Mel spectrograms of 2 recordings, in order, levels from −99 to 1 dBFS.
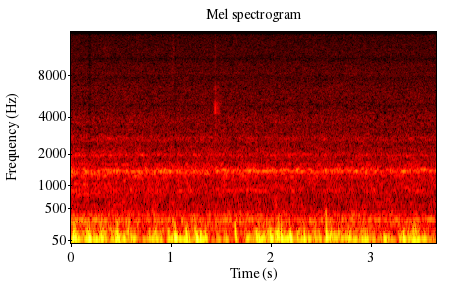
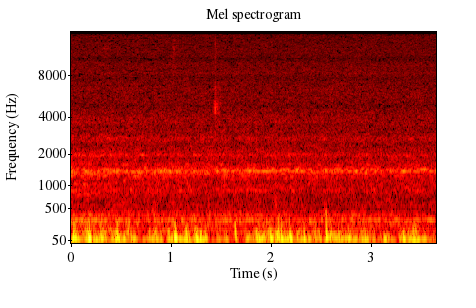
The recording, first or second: second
